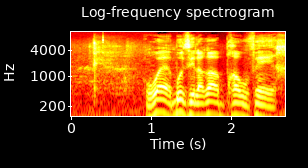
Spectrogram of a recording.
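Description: A middle-aged man answers into a microphone.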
